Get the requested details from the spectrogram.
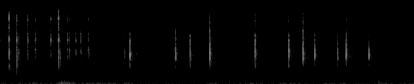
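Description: Fingertips tap the face buttons and touchpad area of a hollow white plastic PS4 game controller resting on carpet. A fast cluster of crisp, bright plastic clicks comes first, followed by slower, evenly spaced taps. Each click is short and dry, with almost no ring and no low thump.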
